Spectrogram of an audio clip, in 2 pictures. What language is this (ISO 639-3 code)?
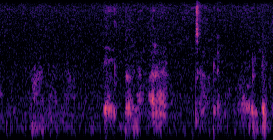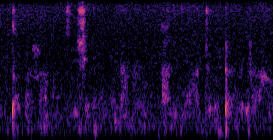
sid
